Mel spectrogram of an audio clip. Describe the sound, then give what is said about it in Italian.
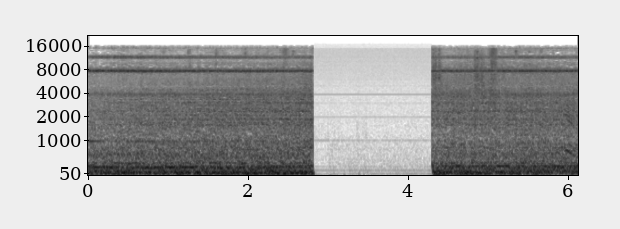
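A train to Velletri pulls out with a loud, steady roar and a thin high whine riding over the rumble, interrupted by a sudden second-long silence before the noise resumes. “Hai perso il treno per Velletri.”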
